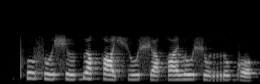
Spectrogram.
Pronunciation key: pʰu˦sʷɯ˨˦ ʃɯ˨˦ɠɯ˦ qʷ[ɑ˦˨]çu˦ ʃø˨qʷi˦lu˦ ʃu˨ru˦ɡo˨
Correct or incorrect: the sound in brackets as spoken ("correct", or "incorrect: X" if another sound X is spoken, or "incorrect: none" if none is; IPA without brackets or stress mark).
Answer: correct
